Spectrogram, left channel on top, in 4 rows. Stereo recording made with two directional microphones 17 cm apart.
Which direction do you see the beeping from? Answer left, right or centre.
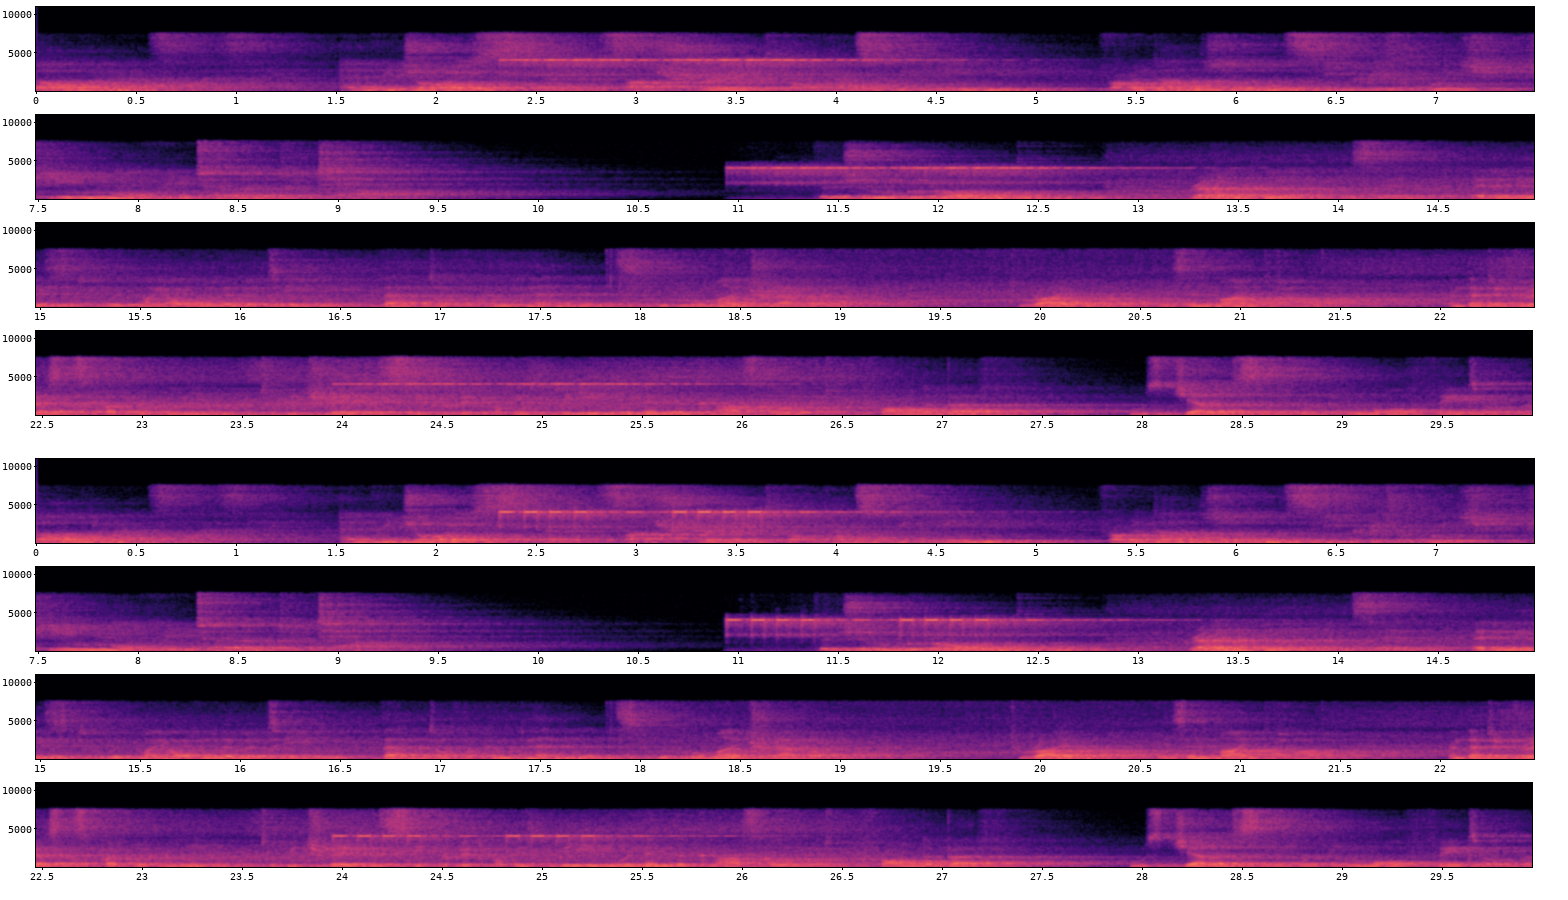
right.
